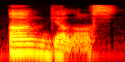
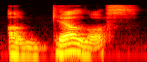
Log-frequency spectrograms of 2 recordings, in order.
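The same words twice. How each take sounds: First: The stress is on the first syllable. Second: The stress is on the second syllable. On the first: The speaker calls it right. "The accent or the emphasis should be on that first syllable" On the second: The speaker calls it wrong. "It is not pronounced"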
